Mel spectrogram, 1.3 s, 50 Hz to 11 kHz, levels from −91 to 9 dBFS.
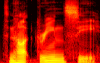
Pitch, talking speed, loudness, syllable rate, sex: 95 Hz, 135 wpm, -20 LUFS, 3.1 syllables/s, male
